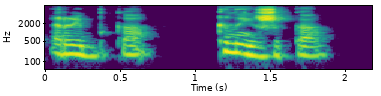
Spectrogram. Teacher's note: не оглушується дзвінкі приголосні перед глухими рибка книжка у слові рибка к не впливає к глухий не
